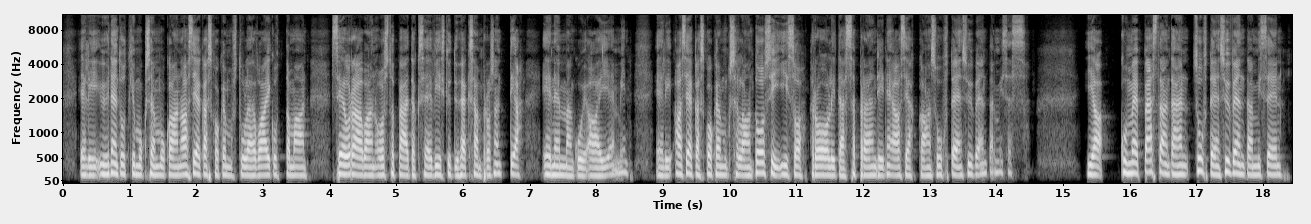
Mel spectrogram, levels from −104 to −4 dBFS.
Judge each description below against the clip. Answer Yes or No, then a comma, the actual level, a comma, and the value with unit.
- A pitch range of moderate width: No, narrow, 2.3 semitones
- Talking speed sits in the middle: Yes, average, 105 wpm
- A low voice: No, medium, 170 Hz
